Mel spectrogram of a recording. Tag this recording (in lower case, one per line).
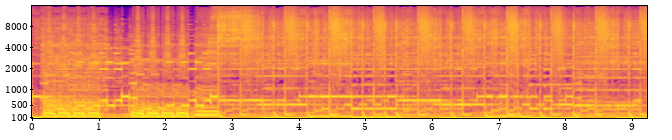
music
